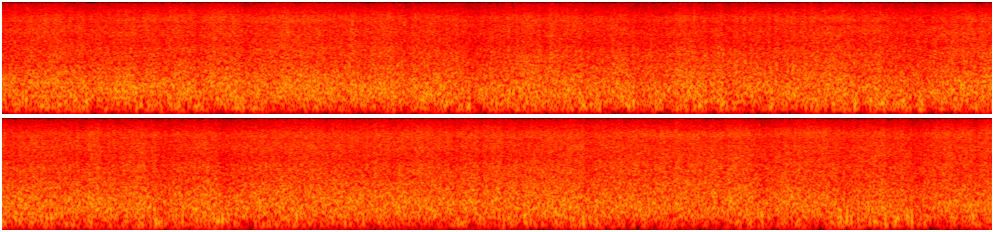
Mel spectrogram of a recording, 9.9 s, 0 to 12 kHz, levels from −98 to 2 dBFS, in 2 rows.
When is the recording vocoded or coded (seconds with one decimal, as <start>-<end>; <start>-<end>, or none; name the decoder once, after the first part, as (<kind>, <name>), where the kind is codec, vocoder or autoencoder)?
none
